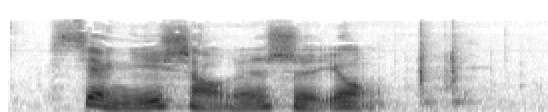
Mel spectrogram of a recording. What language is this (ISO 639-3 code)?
zho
